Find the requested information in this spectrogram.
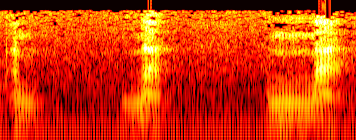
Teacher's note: keluarnya huruf itu di tarful lisan, kemudian dikenakan dengan gusi atas yang berada di atas dua gigi seri. · Term: huruf an nun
